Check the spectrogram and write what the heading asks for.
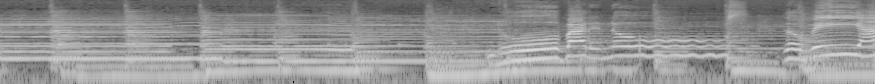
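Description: Jug band playing a slow blues, with held melody notes over a steady beat; a sliding, wavering melody line comes in about five seconds in.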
